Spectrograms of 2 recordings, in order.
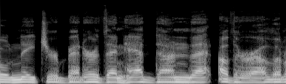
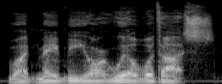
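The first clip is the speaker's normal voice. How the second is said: haughty and lower, proud; fine arrogance; 6 semitones lower than usual. A narrator's reading. The president answers the captain with arrogance. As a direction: look down on the intruder. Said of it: "a fine arrogance in his voice".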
